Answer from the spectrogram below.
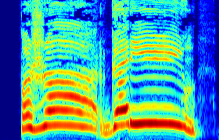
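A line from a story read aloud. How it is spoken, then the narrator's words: Panicked scream. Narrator (Russian): завопил кудрявый коротышка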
